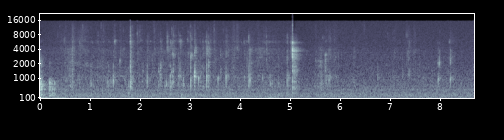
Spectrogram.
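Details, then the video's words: Momo, a male Pembroke Welsh Corgi in Washington DC, eats a dog-friendly taco of whole wheat shell, cucumber and lean ground beef indoors: scattered crisp crunches and wet smacks, louder bites near the start and at five seconds, then quieter chewing. "Dog Eating Tacos| Dog Food Reviews |Corgi Mukbang"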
